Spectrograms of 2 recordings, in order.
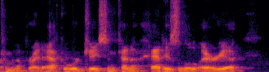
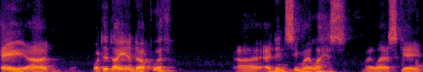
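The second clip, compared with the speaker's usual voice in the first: put-on laid-back, offhand, very nonchalant casual tone; 3 semitones higher than usual. Retelling a bowler asking his score right after finishing: nonchalant, imitating Norm. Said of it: "just real nonchalant".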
